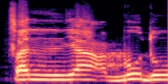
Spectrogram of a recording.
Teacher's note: दाल के साथ में वाव मद्दा लगा हुआ है इसलिए दाल को खींच करके पढ़ेंगे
